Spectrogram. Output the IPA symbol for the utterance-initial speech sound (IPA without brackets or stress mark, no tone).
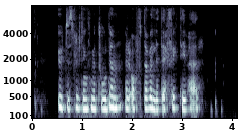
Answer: ʉ̟ː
